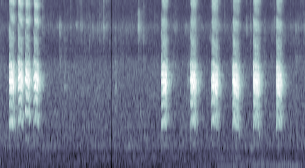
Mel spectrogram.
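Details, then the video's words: Medan-type cucak jenggot in a lure recording meant to set caged birds singing: a quick run of four rasping, broad-toned notes, a silence of two seconds, then six more evenly spaced harsh squawks. "Pancingan Ampuh Cucak Jenggot Medan malas macet bunyi biar gacor"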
